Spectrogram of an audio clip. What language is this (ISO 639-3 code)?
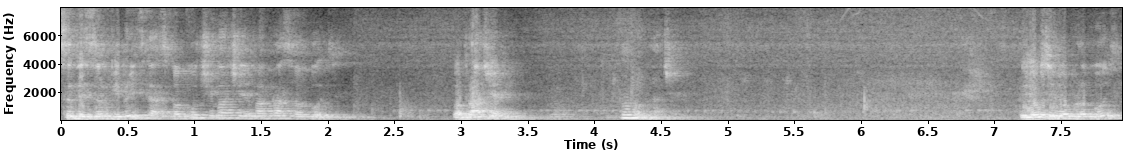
ron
